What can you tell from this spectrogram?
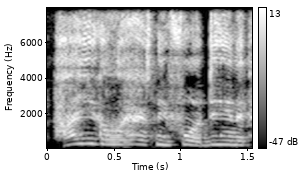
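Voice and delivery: high, fast mock outrage at being asked; mock indignant woman. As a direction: play an offended woman denying everything. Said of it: "believed the pimping of the woman".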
